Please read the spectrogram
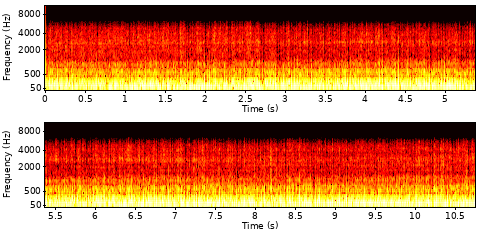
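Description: Dirt-track stock car's engine running steadily at low speed, a deep, loud, even engine note with no hard revving, as the car rolls up close.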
